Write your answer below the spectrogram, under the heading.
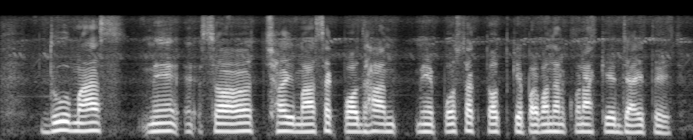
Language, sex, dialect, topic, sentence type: Maithili, male, Southern/Standard, agriculture, question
